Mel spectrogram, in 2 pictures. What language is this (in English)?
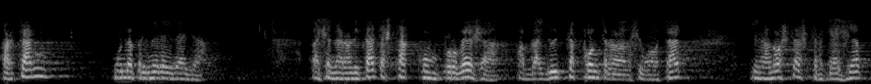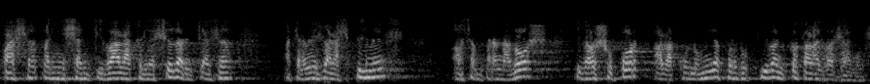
Catalan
